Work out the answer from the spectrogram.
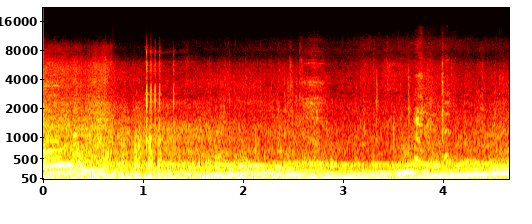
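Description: Porsche 911 Turbo (991) twin-turbo flat-six, tuned to about 800 hp, heard from inside the cabin under hard acceleration. The revs drop in an upshift just after the start, then climb steadily again from about three and a half seconds in.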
